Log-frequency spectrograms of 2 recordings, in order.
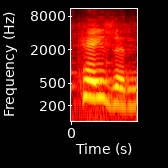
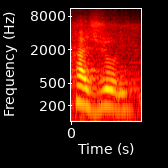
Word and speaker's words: Cajun: Cajun spice please guys it's Cajun not Cajun cajun spice I don't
